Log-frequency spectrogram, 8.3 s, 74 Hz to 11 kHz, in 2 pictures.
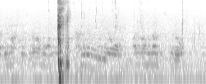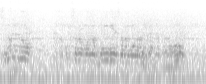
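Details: Chihuahua named Hatchi on the night of 1 January 2019, in a fit of choking and sneezing that will not stop; one sharp, loud, explosive sneeze early on, followed by a person talking softly in Japanese for the rest of the recording.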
